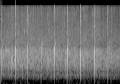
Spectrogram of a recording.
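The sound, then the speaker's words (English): A church audience claps in unison: evenly spaced, sharp claps in a steady rhythm over a quiet background. “So if you would, here in North Garnett, put your hands together, welcome them into our time of study here this morning.”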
